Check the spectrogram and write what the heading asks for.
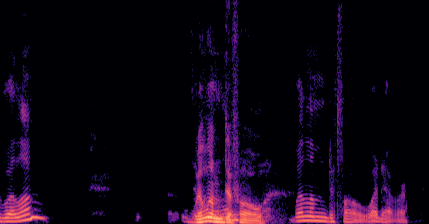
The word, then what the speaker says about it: Willem: you ever consider drawing william dafoe's green goblin or william day fo huh he says willem willem dafoe willem dafoe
